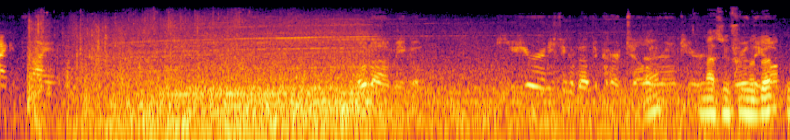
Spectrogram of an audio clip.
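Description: A helicopter engine starts up and whines steadily.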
